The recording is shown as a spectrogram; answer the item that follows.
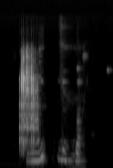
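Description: A person's voice on the call: two short utterances that the recogniser did not make out, the first about half a second in and the second just after one second.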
